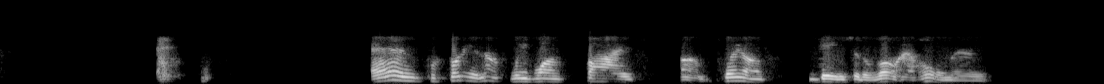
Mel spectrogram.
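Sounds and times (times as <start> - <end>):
person coughing: 1.6 - 2.2.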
